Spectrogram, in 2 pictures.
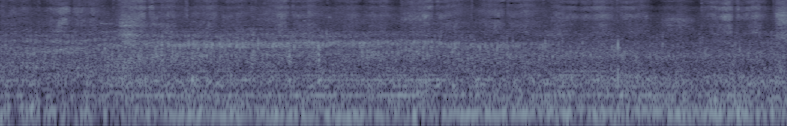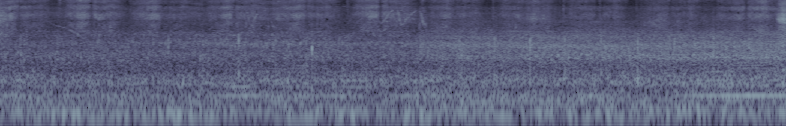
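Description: A vehicle's motor running steadily as it moves along the street, a low, even hum with wind and road noise over it.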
